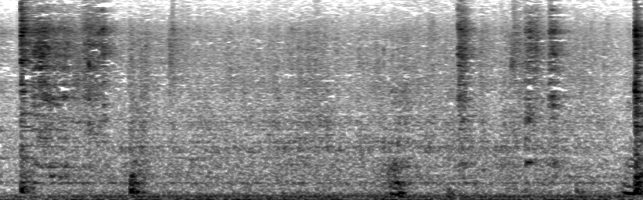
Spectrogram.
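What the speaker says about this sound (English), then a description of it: "Okay, just gonna stir it." Rice being stirred in a pot, with scattered scrapes and clinks of a utensil against the metal and a soft background hiss, heard alone at moderate level.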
